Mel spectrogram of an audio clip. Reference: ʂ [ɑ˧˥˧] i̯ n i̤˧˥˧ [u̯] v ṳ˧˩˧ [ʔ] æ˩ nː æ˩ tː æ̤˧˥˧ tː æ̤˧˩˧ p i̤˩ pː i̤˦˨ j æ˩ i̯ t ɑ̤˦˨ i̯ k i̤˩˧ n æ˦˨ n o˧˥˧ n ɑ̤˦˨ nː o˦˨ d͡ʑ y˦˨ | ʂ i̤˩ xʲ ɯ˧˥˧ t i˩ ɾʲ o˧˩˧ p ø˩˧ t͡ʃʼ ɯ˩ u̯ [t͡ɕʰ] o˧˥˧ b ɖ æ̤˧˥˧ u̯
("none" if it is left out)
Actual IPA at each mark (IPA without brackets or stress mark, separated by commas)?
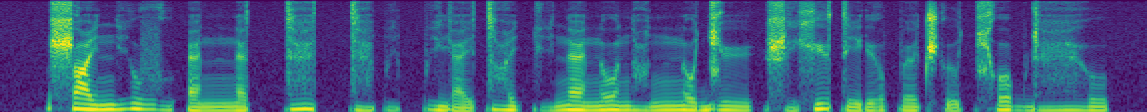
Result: ɑ˦˨, u̯, ʔ, t͡ɕʰ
